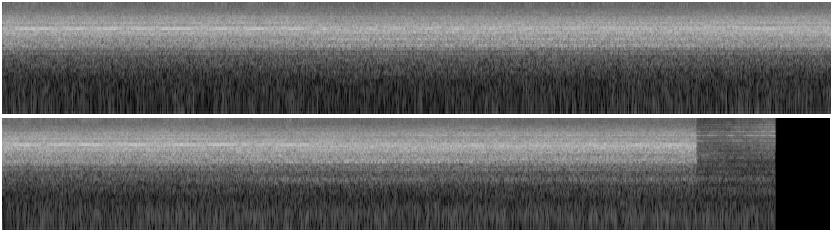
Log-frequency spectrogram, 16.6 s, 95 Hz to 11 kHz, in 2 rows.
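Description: Jet engines of a Blue Angels two-seat F/A-18 Hornet running at taxi power, heard inside the cockpit as a steady loud hiss with a thin high whine. The sound drops sharply near the end and then cuts off.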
